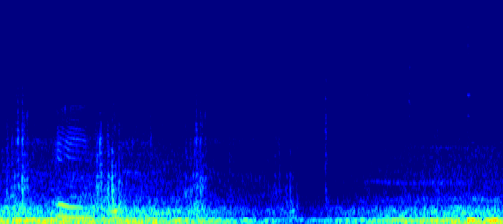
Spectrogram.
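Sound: car driving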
